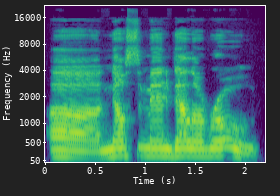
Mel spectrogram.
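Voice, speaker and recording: A woman's voice: fairly low pitch, steady tone, a bit bright, smooth. A woman hosting a radio talk show, speaking emphatically and affirming what her guests say. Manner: emphatic, affirming, quickens at breaks. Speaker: radio host.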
